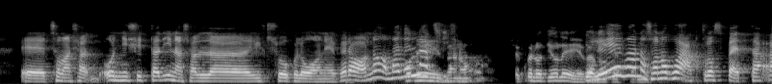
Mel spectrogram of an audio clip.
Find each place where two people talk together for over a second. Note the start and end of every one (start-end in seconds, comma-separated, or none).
5.8-7.1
